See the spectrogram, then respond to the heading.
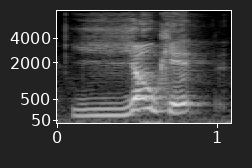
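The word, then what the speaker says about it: Jokić: But yoke it, which somebody told me that's how you pronounce it.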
